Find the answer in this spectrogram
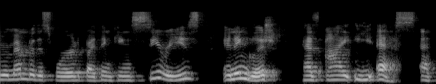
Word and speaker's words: serie: a conversation on el día de playa y la serie quarterback. And I would actually like to start right here with the word la serie, one of my most commonly corrected words as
